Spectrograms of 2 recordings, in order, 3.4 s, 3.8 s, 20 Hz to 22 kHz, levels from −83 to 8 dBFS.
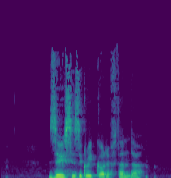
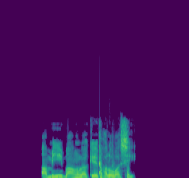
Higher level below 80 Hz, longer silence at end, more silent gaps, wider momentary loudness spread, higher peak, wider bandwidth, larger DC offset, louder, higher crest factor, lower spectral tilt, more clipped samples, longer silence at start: about the same, -58 dBFS vs -56 dBFS; second, 0.6 s vs 1.1 s; neither; first, 13 LU vs 6 LU; about the same, -2 dBFS vs 0 dBFS; first, 16 kHz vs 7.8 kHz; neither; second, -18 LUFS vs -14 LUFS; about the same, 18 dB vs 16 dB; about the same, -5 dB/octave vs -5 dB/octave; neither; first, 1 s vs 0.85 s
